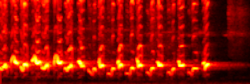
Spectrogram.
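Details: A steady string of about twenty quick, bouncing, slurred whistles from a lively sooty-headed bulbul, meant to lure birds morning, afternoon and night; the notes dip and rise in an even rhythm before stopping.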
